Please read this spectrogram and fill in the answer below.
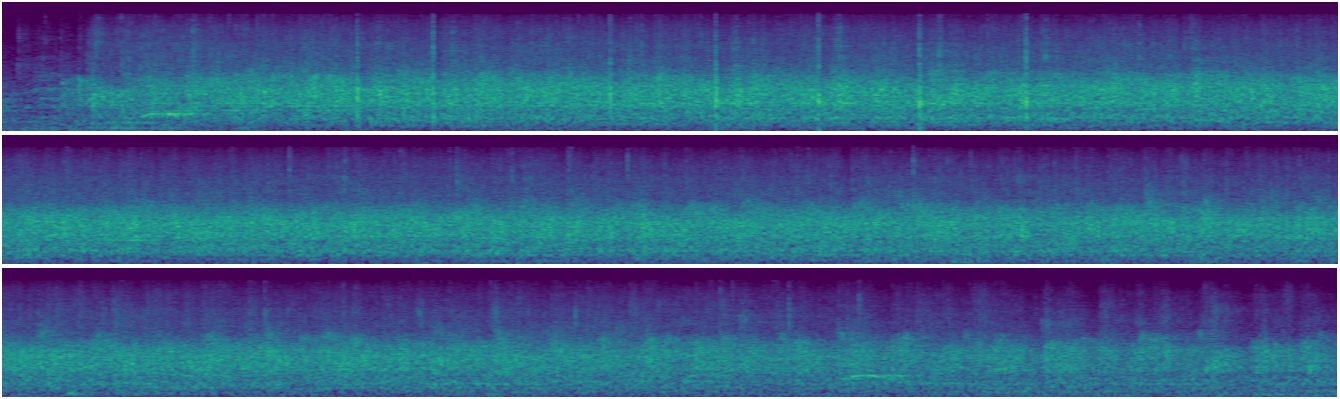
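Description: An audience applauding steadily, dying away near the end.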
